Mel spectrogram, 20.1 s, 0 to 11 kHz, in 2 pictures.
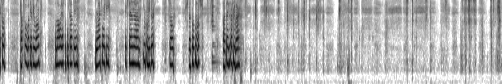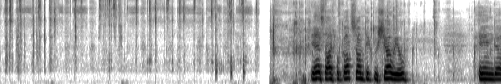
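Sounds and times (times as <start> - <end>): scratching: 0.0 - 15.2.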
